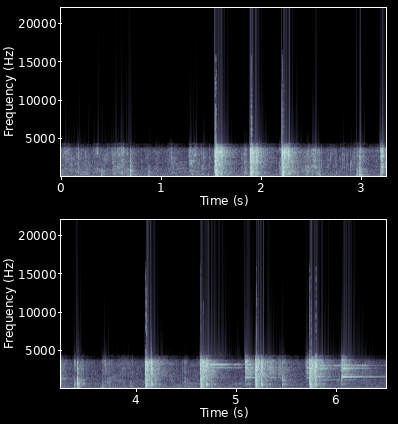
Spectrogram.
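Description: Airsoft pistol fired rapidly, about ten sharp cracks starting about a second and a half in. Several later hits are followed by the brief ringing of metal plate targets.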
